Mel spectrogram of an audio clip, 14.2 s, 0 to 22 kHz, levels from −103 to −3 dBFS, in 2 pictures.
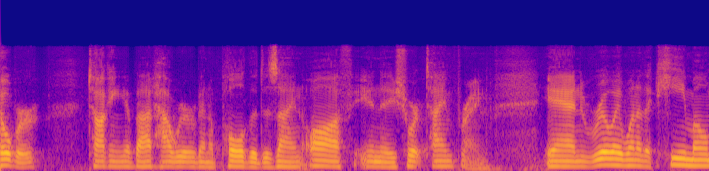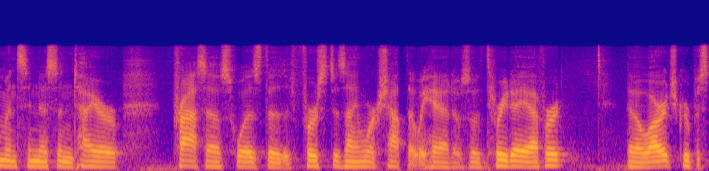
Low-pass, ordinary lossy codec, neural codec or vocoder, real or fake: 7.2 kHz; Opus, 64 kbps; codec, 16 kHz, 0.5 kbps, X-Codec, HuBERT features, trained on LibriSpeech; fake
